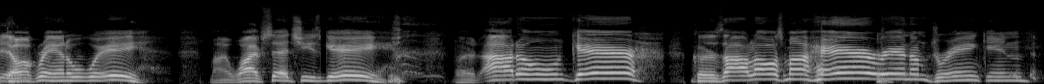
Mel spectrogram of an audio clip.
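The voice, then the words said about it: Mock country music singing voice. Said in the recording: “It's a pretty good impression of shitty country music”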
